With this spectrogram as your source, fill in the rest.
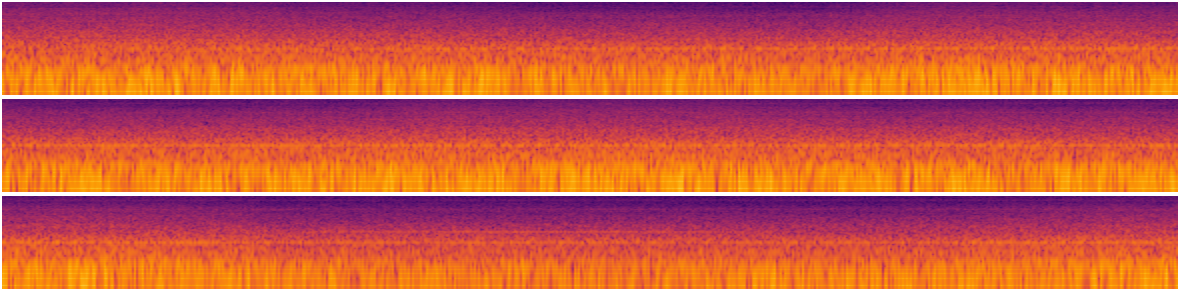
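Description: A truck's diesel engine drones steadily at cruising speed.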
